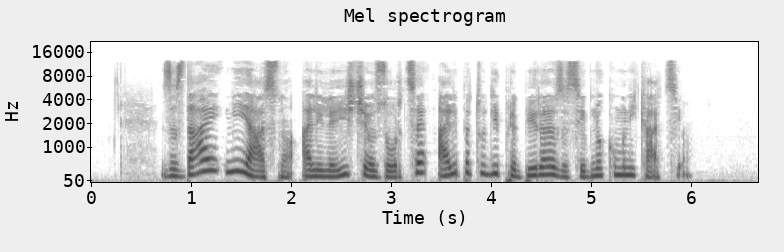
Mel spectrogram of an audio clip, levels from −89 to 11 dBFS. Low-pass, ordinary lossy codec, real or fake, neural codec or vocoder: 19.8 kHz; AAC, 32 kbps; fake; codec, 44.1 kHz, 7.8 kbps, Pupu-Codec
